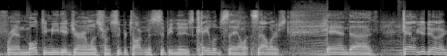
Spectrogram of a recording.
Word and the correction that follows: Salers: I'll get better at that, Sailors.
